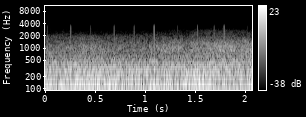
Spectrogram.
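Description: Freight train rolling past close by: a steady low rumble of the passing cars, heavily mixed with wind buffeting the microphone, with faint irregular light ticks.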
